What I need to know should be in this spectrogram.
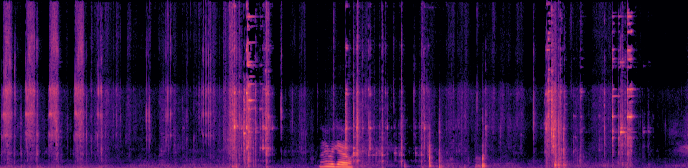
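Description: Metal tools clank and knock against metal parts close by.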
